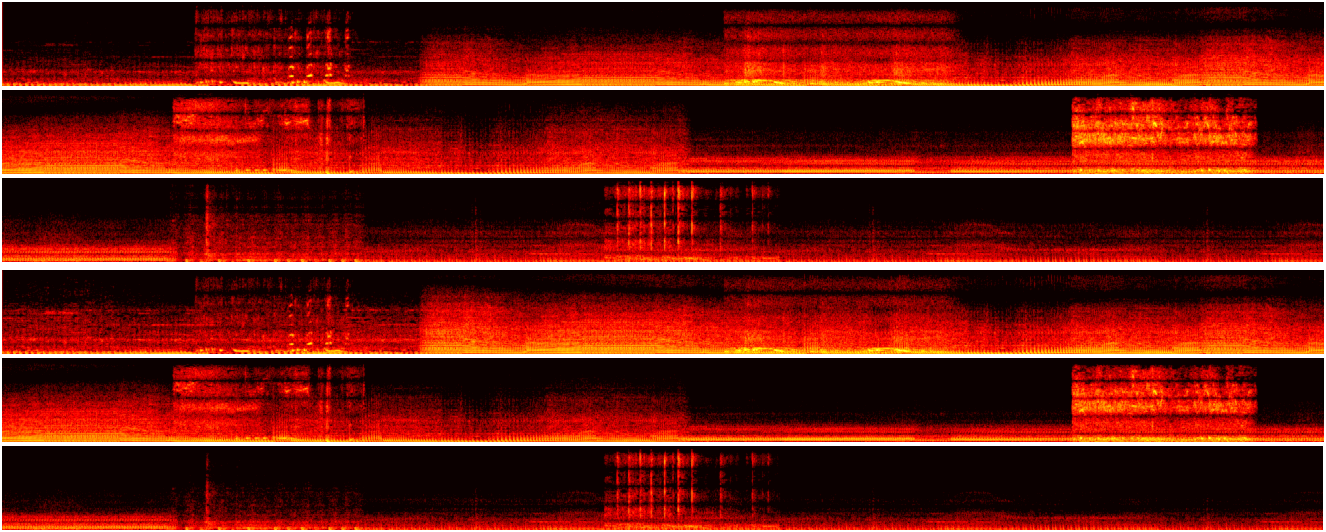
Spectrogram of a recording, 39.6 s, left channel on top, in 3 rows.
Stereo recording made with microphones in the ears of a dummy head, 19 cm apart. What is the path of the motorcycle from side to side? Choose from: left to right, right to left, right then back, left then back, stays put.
right to left.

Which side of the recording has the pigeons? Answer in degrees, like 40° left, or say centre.
20° left.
